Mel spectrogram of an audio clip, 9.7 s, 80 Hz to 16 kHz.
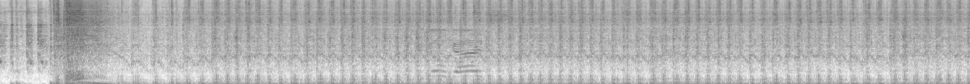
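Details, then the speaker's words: Honda CBR FireBlade revival, first start after fuel pump gasket retorqued and kill switch bypassed: starter catches, settles into steady even four-cylinder idle, no knock or misfire; normal start. "let it run for 10 or 15 seconds doesn't sound bad there we go I can't believe it I got this thing running"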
